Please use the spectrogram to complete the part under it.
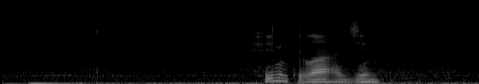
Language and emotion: Russian, neutral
